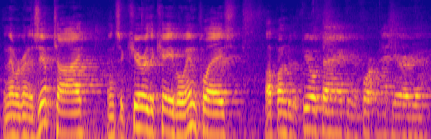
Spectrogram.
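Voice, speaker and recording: In a very echoey, reverberant space with some background noise, a man walks through a hands-on how-to. He is an instructor with a plain-spoken, informal manner, going step by step at a mid-range pitch. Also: steady tone, normal speed.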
